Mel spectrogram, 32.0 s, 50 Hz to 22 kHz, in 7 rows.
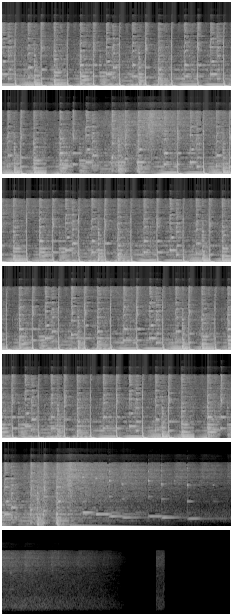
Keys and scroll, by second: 14.5 ctrl+z, 18.0 ctrl+z, 22.4 Delete, 29.0 ctrl+z.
